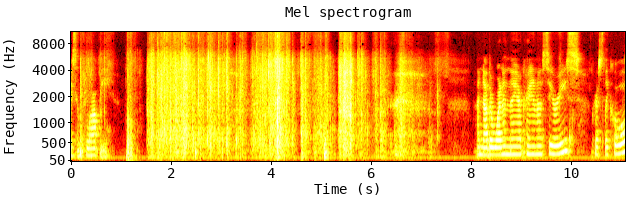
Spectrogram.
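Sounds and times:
packaging crinkling and rustling: 1.1 - 7.3.

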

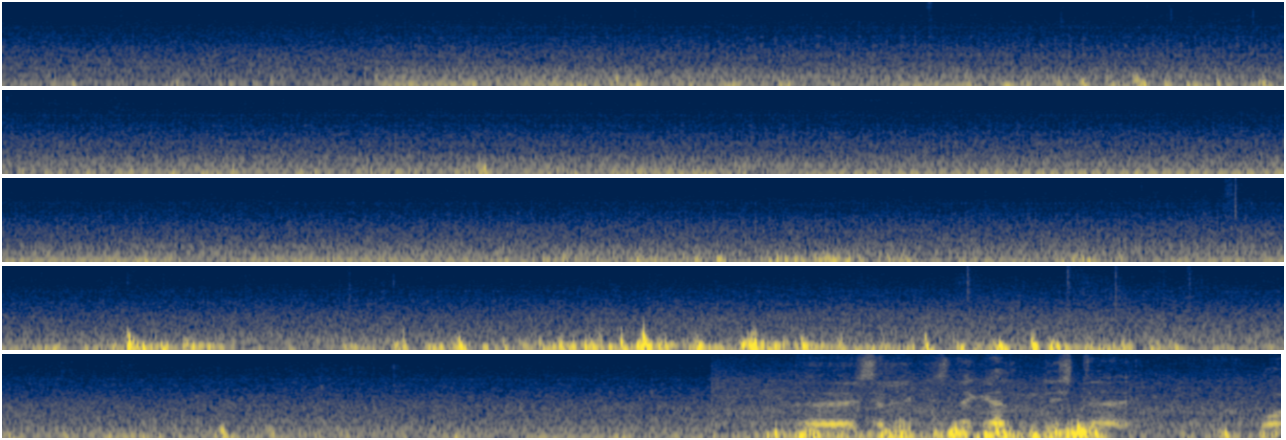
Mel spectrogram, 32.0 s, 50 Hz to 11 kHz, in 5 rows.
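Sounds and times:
car engine idling: 0.0 - 32.0.

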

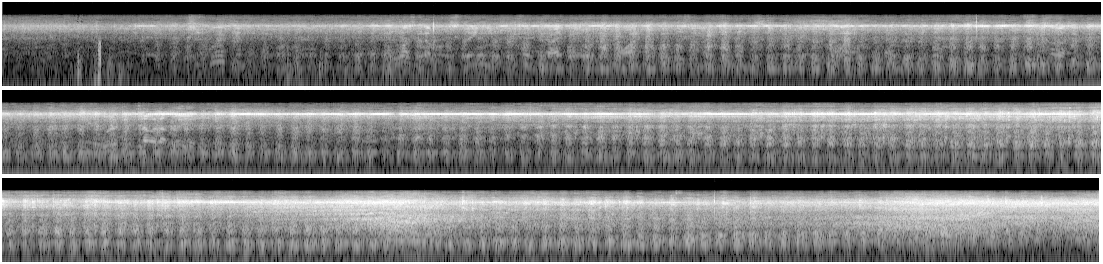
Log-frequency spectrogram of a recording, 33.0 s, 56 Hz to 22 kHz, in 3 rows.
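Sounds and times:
steam locomotive chuffing: 0.0 - 32.9
wheels rolling on rails: 23.5 - 32.9.

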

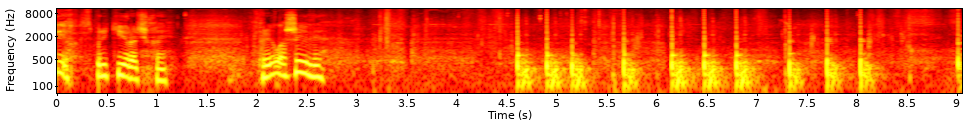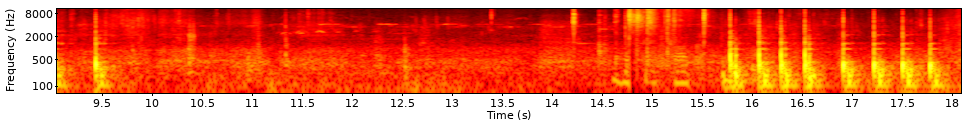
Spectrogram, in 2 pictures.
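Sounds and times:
rubber mallet tapping concrete block: 4.6 - 8.2, 9.0 - 9.6, 15.7 - 18.0.

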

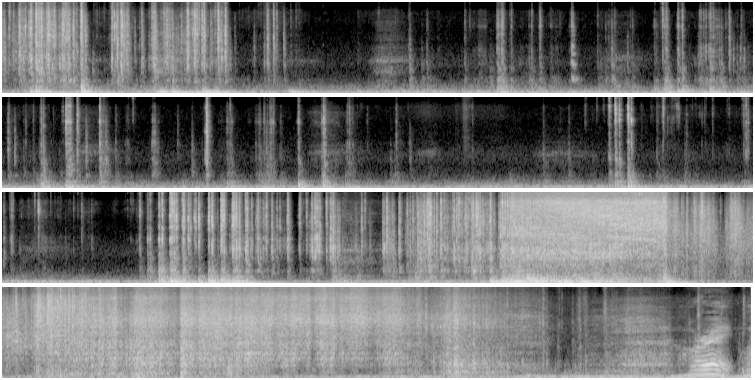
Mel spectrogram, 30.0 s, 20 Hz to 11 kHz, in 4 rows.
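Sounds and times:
window tint film peeling: 18.9 - 27.9.

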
